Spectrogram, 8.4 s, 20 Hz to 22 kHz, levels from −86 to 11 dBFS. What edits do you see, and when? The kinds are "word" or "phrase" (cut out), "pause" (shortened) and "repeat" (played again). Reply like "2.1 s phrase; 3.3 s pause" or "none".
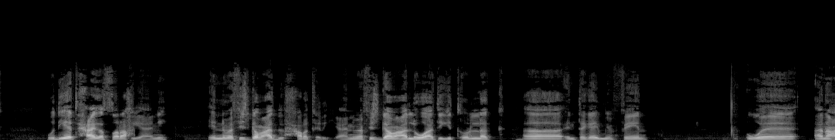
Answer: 1.3 s phrase; 2.8 s word; 5.2 s pause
